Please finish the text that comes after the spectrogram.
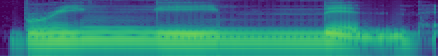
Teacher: i'm going to say in with my tongue coming up in the front bringing in and now the n will connect to the in · The first one will keep bring, but instead of ing at the end, with my tongue going high in the back, I'm going to say in with my tongue coming up in the front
